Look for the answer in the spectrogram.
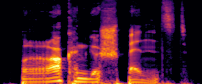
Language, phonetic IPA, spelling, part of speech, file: German, [ˈbʁɔkn̩ɡəˌʃpɛnst], Brockengespenst, noun, De-Brockengespenst.ogg
- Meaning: Brocken spectre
